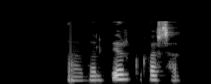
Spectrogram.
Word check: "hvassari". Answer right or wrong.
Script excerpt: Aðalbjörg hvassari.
right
